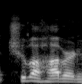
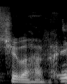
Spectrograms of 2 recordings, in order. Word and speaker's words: Chuba Hubbard: I think so. Or it's, well, I've been saying Chuba Hubbard for the. – I think it's Chuba Hubbard.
